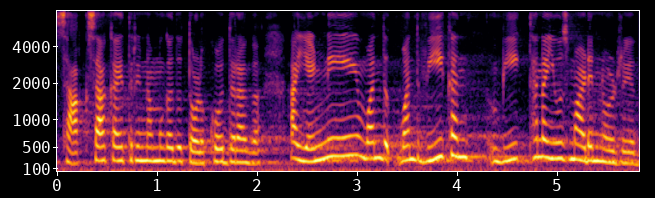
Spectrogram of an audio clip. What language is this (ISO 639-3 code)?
kan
